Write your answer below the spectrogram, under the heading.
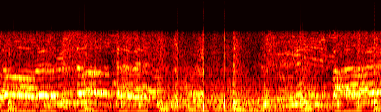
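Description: Football supporters singing a chant together in one loud voice, with sharp beats scattered through it.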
